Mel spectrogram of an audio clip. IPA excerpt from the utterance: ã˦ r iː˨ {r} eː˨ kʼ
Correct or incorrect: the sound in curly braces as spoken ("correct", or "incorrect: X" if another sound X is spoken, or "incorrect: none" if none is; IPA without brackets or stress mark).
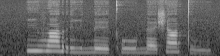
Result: incorrect: n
